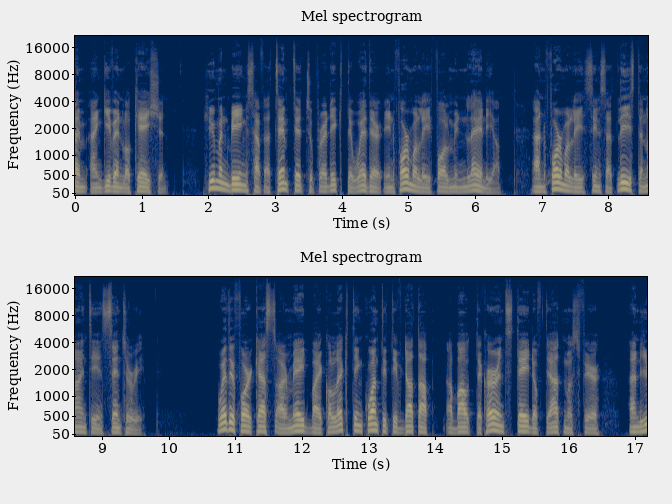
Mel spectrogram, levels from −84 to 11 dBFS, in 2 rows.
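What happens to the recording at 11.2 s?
Nothing goes wrong at 11.2 s; the speech continues intact through that moment, with no dropout, click, distortion or other fault.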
